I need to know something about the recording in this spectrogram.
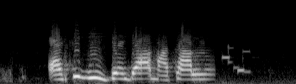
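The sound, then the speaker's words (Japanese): A muffled, phone-line voice speaks briefly as a telephone call is being placed, then a quick series of short electronic tones follows, like a telephone number being dialed. The tones are fairly clear. “電話してるとこです。”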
